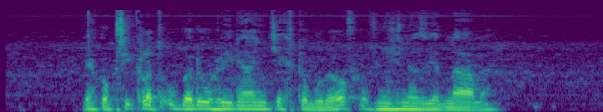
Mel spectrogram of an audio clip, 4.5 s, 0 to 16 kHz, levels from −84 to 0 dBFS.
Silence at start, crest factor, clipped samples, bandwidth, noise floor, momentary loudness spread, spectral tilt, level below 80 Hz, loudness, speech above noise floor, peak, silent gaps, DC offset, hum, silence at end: 0.6 s; 16 dB; under 0.1%; 11.5 kHz; -59 dBFS; 7 LU; -7.5 dB/octave; -36 dBFS; -22 LUFS; 38 dB; -6 dBFS; none; under 0.1%; none; 0.8 s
